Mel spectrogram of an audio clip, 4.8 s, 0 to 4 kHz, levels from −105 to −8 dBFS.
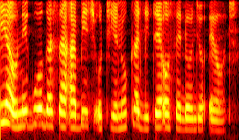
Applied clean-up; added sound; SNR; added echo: none; none; none; none.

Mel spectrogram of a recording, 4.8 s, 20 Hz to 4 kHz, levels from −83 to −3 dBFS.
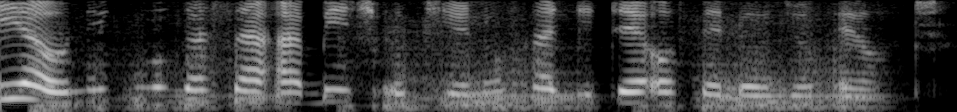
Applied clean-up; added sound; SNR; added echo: neural mask model RNNoise.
